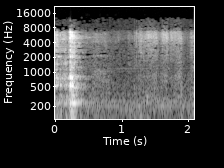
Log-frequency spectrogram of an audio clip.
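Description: Kitchen handling noise: a sharp knock about a quarter second in, then faint rubbing and scratching as hands work a damp paper towel over a foil-lined pan.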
